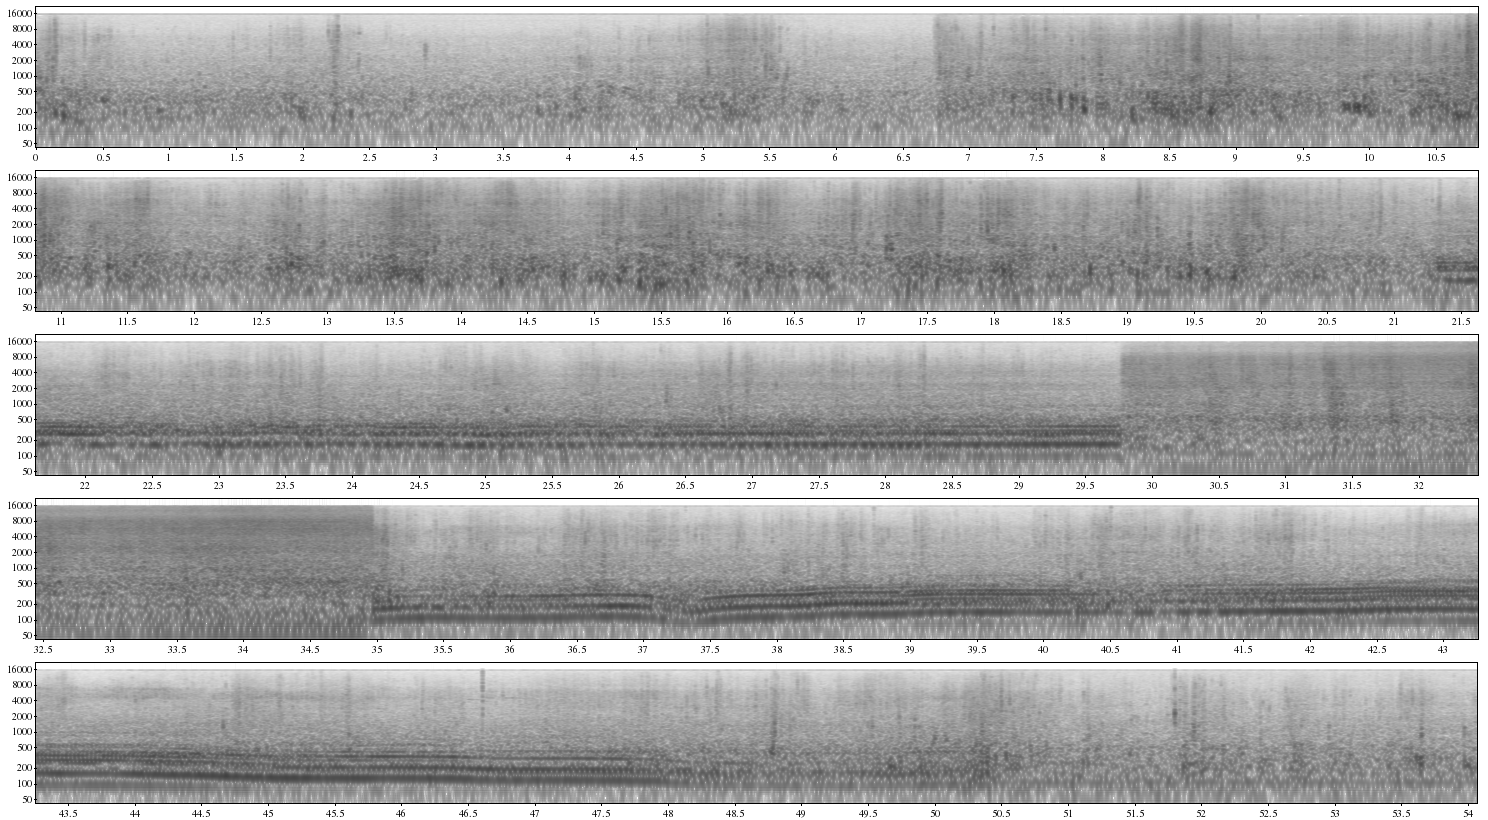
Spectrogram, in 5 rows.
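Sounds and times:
open water: 0.0 - 54.0
wind buffeting microphone: 7.1 - 39.0
engine humming: 21.2 - 50.1.

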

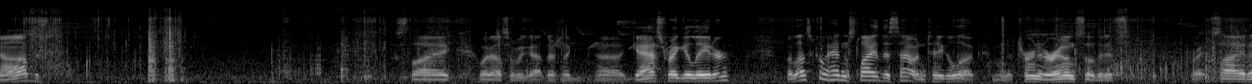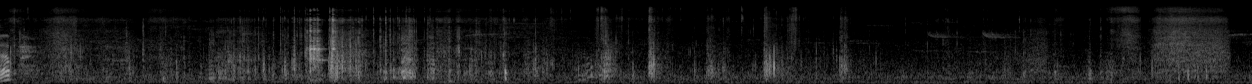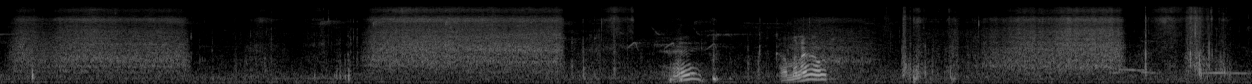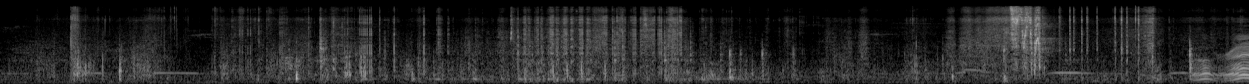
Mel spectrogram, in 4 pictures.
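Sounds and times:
foam scraping against cardboard: 22.8 - 27.0, 28.6 - 31.3, 33.2 - 33.9, 34.6 - 36.8, 42.2 - 44.6, 47.0 - 48.1.

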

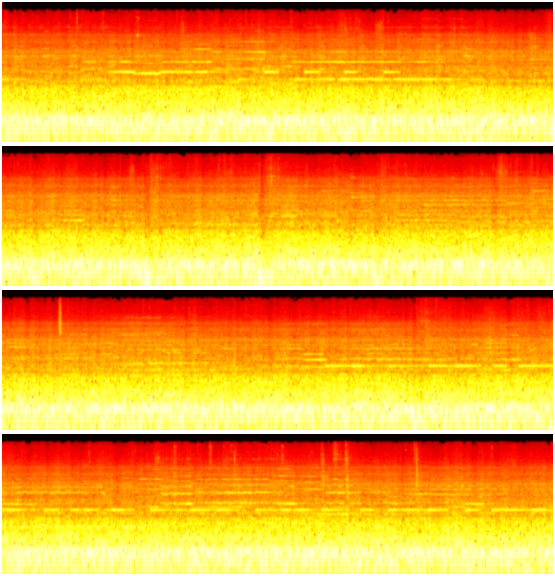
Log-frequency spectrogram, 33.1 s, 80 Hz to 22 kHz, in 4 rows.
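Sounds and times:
aircraft cabin engine rumble: 0.0 - 33.0.

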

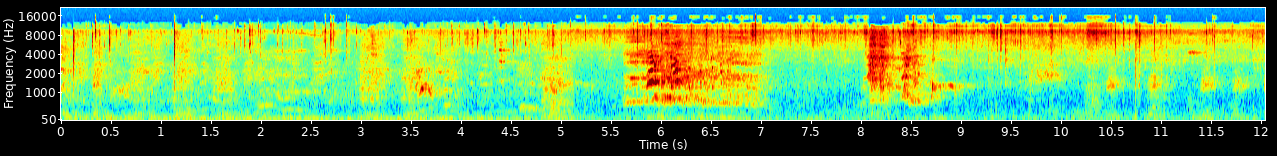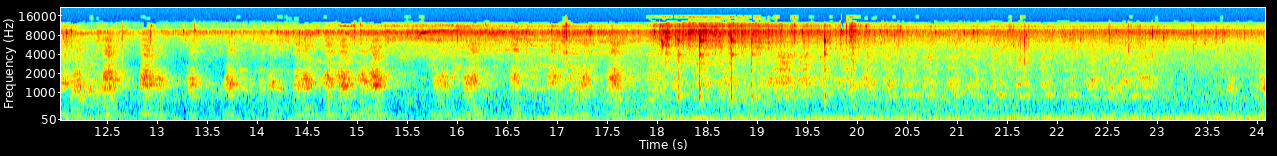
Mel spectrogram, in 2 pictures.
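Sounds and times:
fowl calling: 4.8 - 24.0.

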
